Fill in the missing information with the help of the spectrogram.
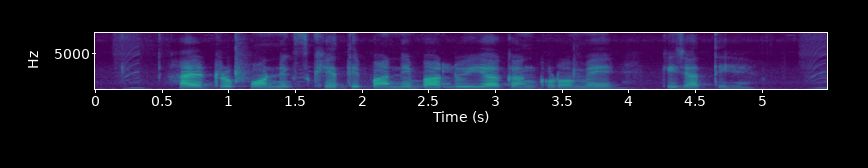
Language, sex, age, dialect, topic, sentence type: Hindi, female, 18-24, Awadhi Bundeli, agriculture, statement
